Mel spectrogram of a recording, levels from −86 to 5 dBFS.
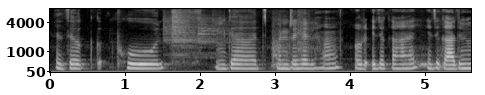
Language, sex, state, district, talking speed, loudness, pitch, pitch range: Sadri, female, Chhattisgarh, Jashpur, 130 wpm, -23 LUFS, 205 Hz, 200-210 Hz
